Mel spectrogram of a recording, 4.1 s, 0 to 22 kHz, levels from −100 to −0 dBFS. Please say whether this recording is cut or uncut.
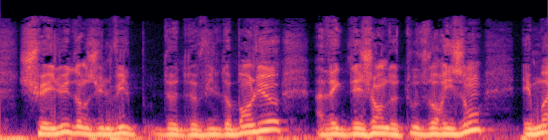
uncut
